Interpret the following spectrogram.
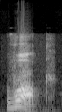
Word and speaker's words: walk: could, should, talk, walk, walk, half, salmon, salmon। तो आपने इन मिसालों में देखा कि एल कैसे साइलेंस हो रहा है, ठीक है, एल को हमने ड्रॉप कर दिया।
